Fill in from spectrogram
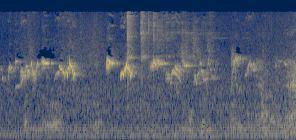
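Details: Two red-whiskered bulbuls in a singing contest in Nha Trang: bright, liquid whistled phrases, three or four short slurred notes every second, with a faint human voice in the background.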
